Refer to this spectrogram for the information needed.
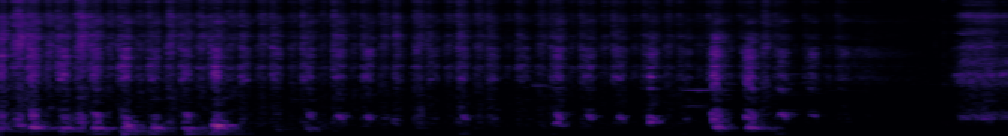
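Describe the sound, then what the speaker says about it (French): Rapid holotropic breathing comes as fast, rhythmic, audible panting breaths in quick succession, close and moderately loud, slowing near the end before a brief pause. "il y a la respiration holotropique qui va vous faire respirer très vite"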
